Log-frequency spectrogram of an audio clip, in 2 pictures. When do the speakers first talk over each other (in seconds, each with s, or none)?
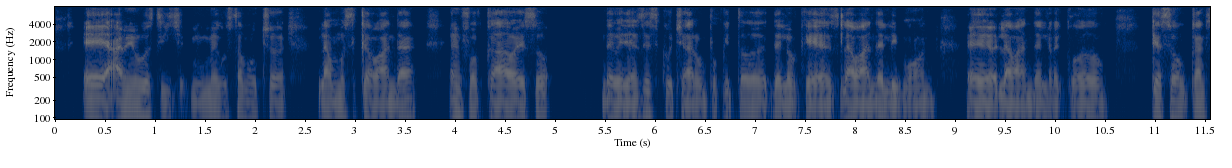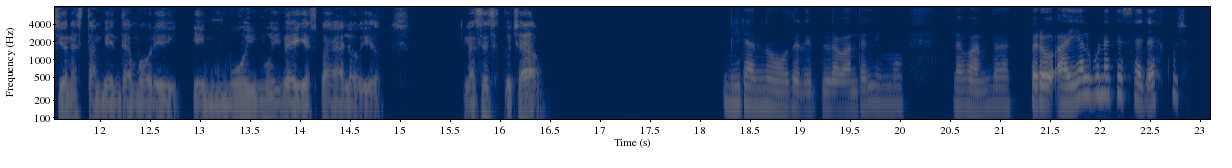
none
